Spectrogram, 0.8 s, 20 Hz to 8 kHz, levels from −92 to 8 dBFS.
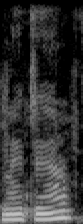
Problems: constant background noise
